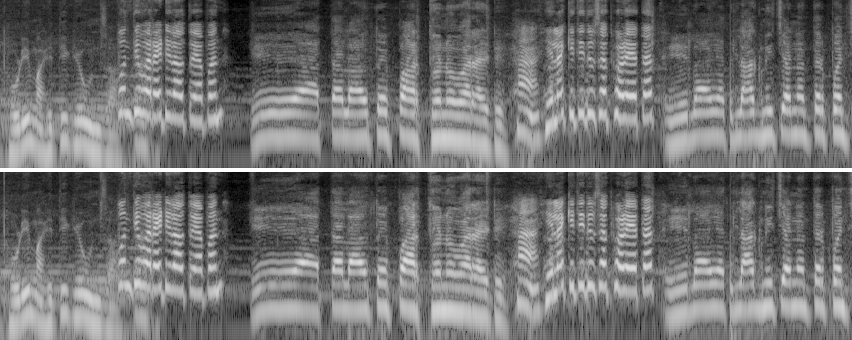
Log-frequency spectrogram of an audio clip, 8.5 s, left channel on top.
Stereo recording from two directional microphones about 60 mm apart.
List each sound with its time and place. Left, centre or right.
0.1 s speech: centre
1.2 s speech: left
2.6 s a sound: centre
3.9 s speech: centre
4.3 s a sound: left
5.5 s speech: left
6.7 s speech: centre
7.3 s a sound: left
7.6 s speech: centre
